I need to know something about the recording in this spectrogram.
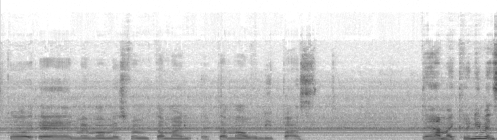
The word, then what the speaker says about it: Tamaulipas: Tamaulipas, Tamaulipas, Tamaulipas, Tamaulipas, Tamaulipas.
